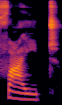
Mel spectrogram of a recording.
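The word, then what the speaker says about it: fight: उच्चारण होता है ट तो बन गया स site site site S आई जी एच T site आगे बढ़ेंगे तो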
